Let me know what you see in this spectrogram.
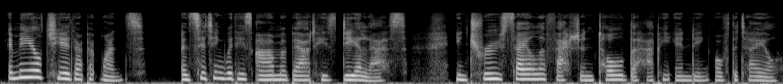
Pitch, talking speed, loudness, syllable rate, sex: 220 Hz, 190 wpm, -18 LUFS, 4.9 syllables/s, female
